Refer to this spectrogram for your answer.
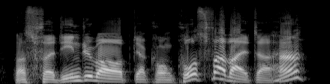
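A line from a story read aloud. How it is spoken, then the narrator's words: Fat man calling. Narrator (German): Ein Dicker rief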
